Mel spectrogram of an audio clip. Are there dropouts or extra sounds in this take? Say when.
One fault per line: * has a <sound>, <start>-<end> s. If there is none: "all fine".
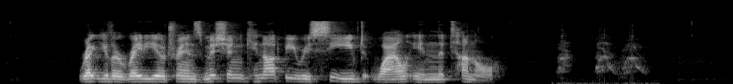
* has a bark, 5.5-6.6 s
